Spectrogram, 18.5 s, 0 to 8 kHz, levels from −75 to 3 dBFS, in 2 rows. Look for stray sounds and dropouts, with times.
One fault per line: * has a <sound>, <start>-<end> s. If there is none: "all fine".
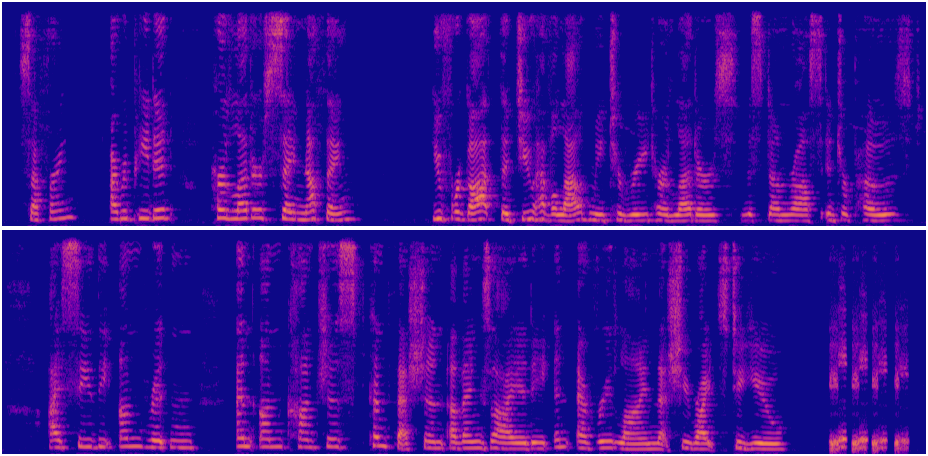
* has a laugh, 17.5-18.3 s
